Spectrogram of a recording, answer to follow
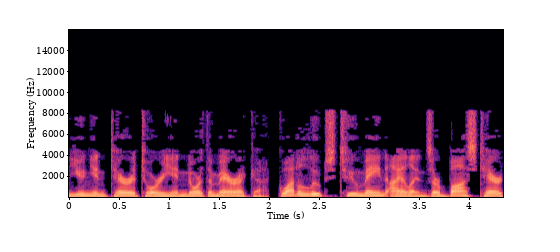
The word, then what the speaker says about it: Guadeloupe: Guadeloupe, French pronunciation, Guadeloupe, Antillean Creole, Guadeloupe, is an insular region of France located in the Leeward Islands, part of the Lesser Antilles in the Caribbean.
